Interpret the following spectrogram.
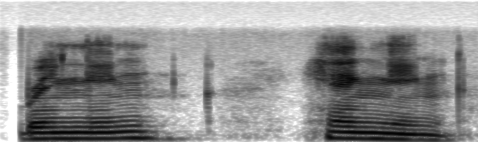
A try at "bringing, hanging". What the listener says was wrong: Exactly right.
